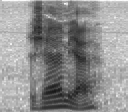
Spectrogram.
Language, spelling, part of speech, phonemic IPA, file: Arabic, جامعة, noun, /d͡ʒaː.mi.ʕa/, Ar-جامعة.ogg
- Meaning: 1. university, academy 2. league, union 3. community 4. federation 5. Ecclesiastes (book of the Bible)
